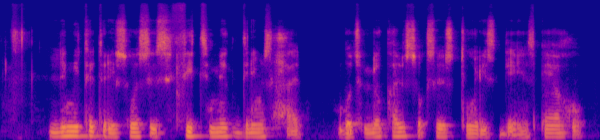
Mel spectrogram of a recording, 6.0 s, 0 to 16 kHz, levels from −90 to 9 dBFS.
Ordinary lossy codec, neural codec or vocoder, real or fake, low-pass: none; codec, 44.1 kHz, 2.6 kbps, SNAC; fake; 14.4 kHz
